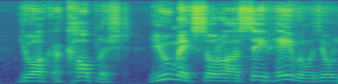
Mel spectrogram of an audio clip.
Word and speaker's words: Sodor: Sonar, ha ha. Do you mean Sodor?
